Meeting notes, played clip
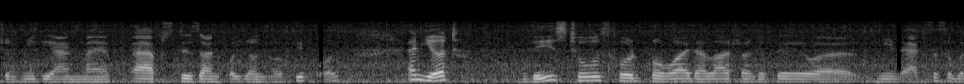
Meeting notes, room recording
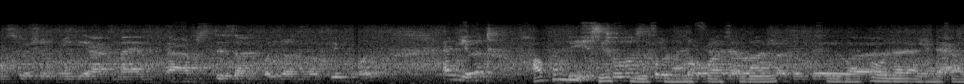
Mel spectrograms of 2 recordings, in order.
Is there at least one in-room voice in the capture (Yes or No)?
Yes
